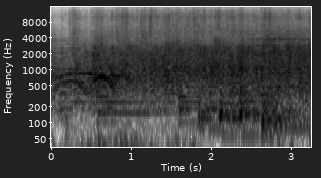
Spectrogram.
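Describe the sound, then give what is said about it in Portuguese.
A crowd claps steadily for Jesus, a dense wash of hands holding at an even loudness for several seconds, with a faint hum of voices beneath the applause. “Pelo amor de Deus, dá um aplauso para Jesus, irmão.”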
